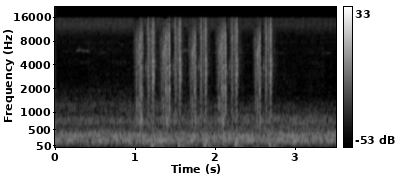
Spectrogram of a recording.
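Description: Metal gear clicks and clatters sharply several times.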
